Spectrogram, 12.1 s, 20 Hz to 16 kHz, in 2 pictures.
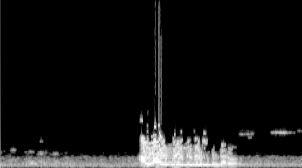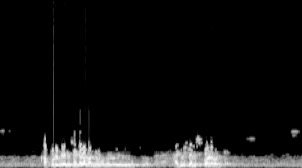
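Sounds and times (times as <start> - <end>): low hum and background noise: 0.0 - 12.0
man talking: 2.8 - 4.8, 6.9 - 10.7.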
